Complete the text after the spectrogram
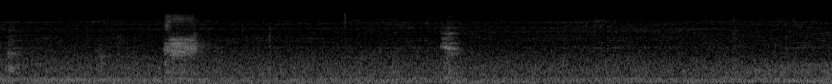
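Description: An eastern gray squirrel gives two harsh, rasping calls a few seconds apart over steady background hiss.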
